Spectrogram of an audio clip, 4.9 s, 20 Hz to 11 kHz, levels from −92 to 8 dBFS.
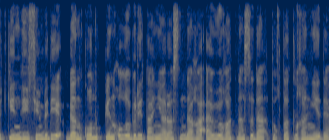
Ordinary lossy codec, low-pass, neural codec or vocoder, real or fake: none; none; vocoder, 22.05 kHz, 80 mel bands, HiFi-GAN; fake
